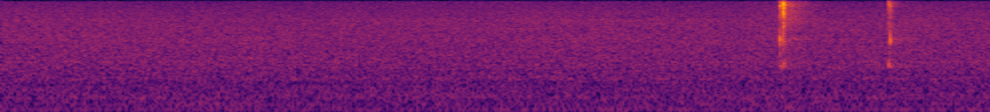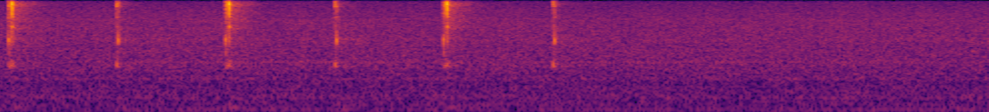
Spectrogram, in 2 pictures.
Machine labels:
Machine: valve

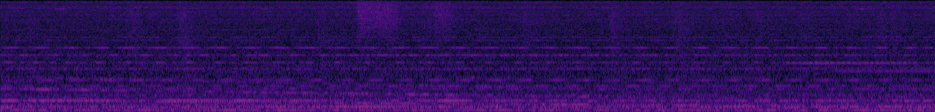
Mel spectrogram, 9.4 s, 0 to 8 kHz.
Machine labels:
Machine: fan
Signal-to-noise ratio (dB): -6 dB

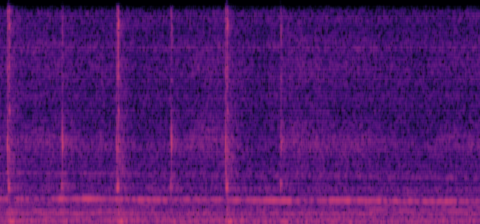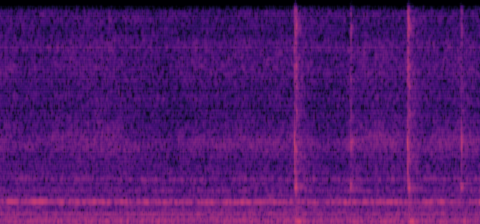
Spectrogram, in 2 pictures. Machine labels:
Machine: valve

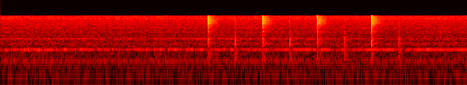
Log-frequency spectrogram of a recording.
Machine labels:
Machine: valve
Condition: normal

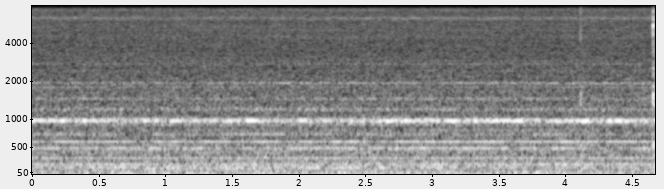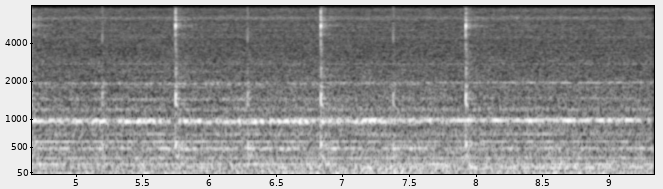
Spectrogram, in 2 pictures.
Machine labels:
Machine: valve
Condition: normal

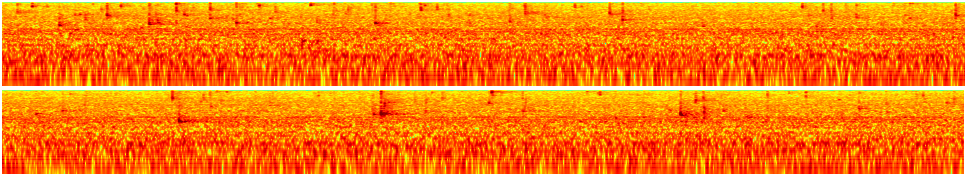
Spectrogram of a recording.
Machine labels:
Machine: pump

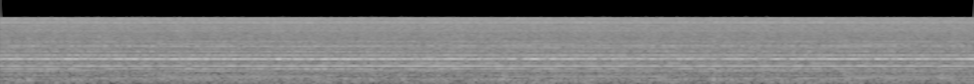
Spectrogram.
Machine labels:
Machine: slide rail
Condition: normal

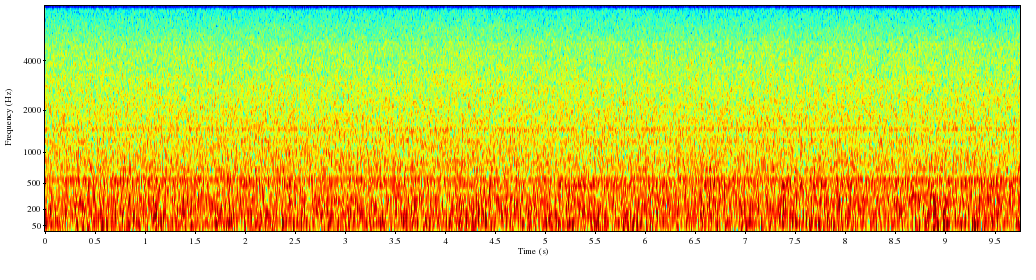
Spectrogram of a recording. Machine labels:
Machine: fan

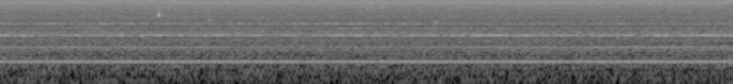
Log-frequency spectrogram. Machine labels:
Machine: pump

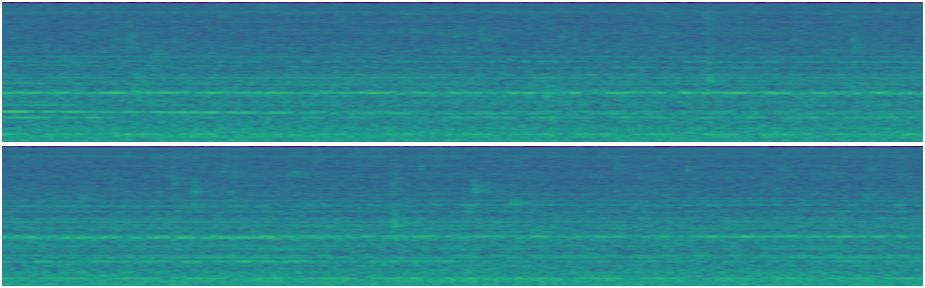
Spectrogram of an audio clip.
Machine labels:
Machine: pump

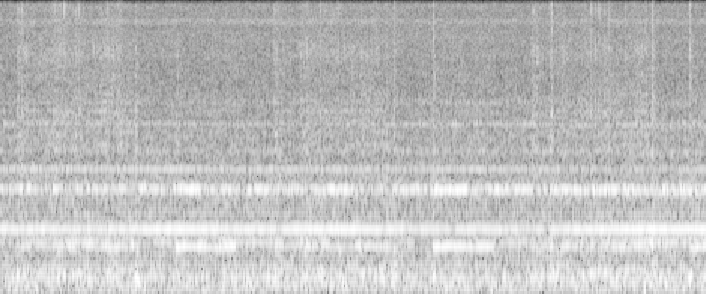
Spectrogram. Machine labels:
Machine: slide rail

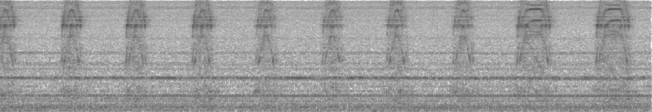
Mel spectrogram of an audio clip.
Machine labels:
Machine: slide rail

